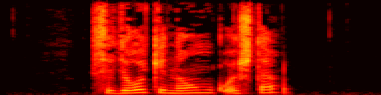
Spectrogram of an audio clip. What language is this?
Adyghe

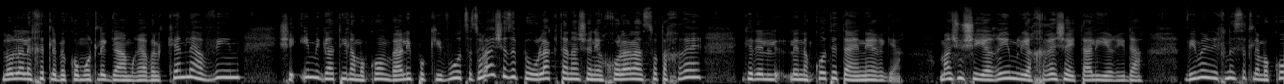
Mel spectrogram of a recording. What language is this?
Hebrew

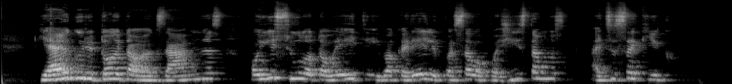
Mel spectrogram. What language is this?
Lithuanian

